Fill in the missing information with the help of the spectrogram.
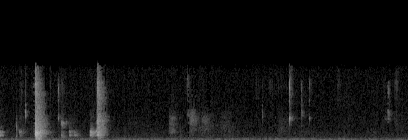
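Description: A thin blade, held by a hand with long nails, scores and scratches fine lines into the surface of a solid white, palm-sized bar of soap held in one hand. Crisp, bright scraping strokes come in short irregular bursts, the loudest two early on. Fainter, sparser scratches follow over a quiet background.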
